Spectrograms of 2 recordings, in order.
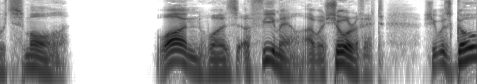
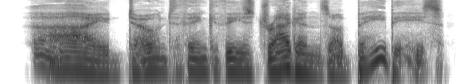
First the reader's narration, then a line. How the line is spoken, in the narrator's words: I whispered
